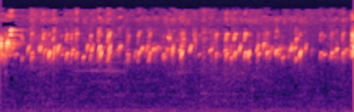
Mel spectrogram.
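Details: Goldfinch singing for songbird stimulation and training: steady, continuous run of bright twittering chirps and short trills, with a soft low background hum underneath.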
